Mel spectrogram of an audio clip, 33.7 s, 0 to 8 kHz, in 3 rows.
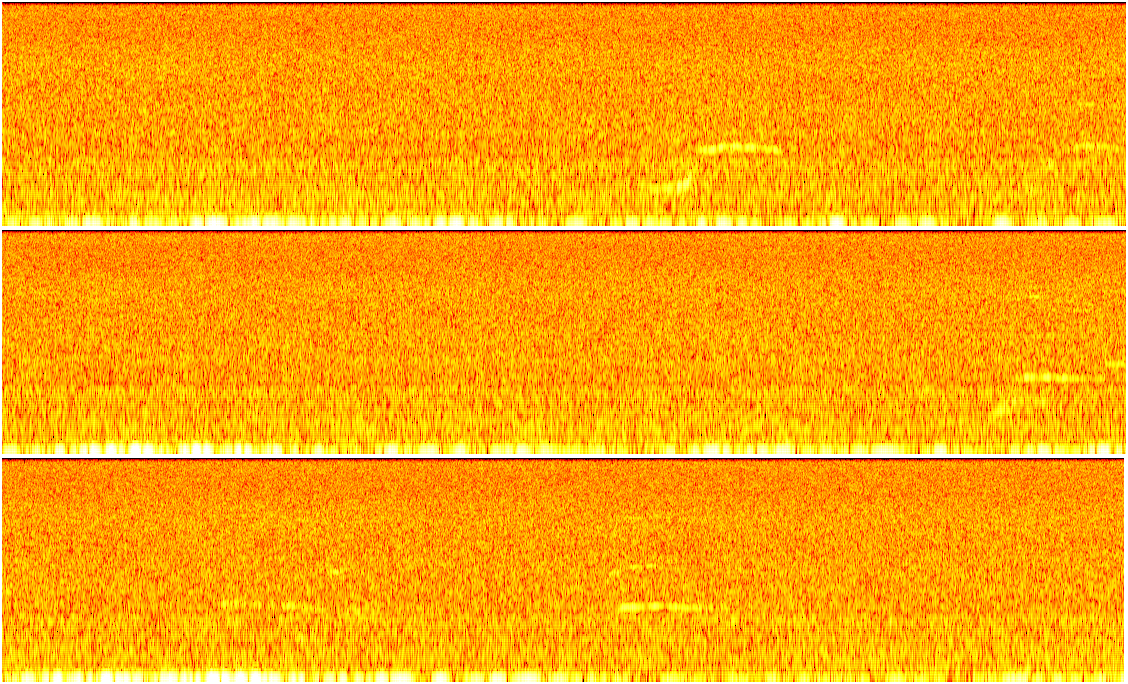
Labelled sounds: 7.0	7.4	humpback whale, 0.90 to 1.1 kHz
21.4	21.6	humpback whale, 0.90 to 1.0 kHz
24.7	24.9	humpback whale, 0.93 to 1.0 kHz
28.6	28.9	humpback whale, 0.83 to 0.99 kHz

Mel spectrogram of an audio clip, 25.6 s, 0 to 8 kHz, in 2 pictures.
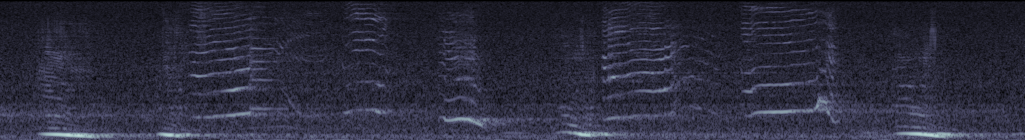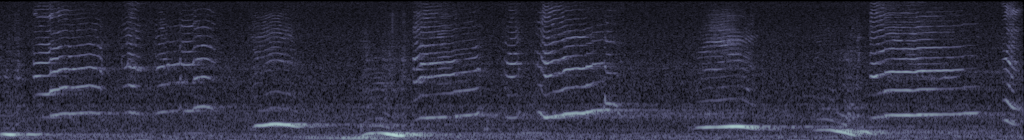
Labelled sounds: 0.6	0.9	humpback whale, 2.0 to 2.6 kHz
2.4	3.6	humpback whale, 0.96 to 7.0 kHz
4.4	4.9	humpback whale, 1.1 to 8.0 kHz
5.5	6.0	humpback whale, 0.80 to 3.6 kHz
7.5	8.8	humpback whale, 0.90 to 8.0 kHz
9.3	10.3	humpback whale, 0.99 to 6.9 kHz
13.2	15.6	humpback whale, 0.93 to 7.5 kHz
16.0	16.5	humpback whale, 0.96 to 6.0 kHz
17.9	20.6	humpback whale, 0.80 to 7.0 kHz
21.6	22.2	humpback whale, 0.83 to 5.8 kHz
23.7	25.6	humpback whale, 0.80 to 7.0 kHz

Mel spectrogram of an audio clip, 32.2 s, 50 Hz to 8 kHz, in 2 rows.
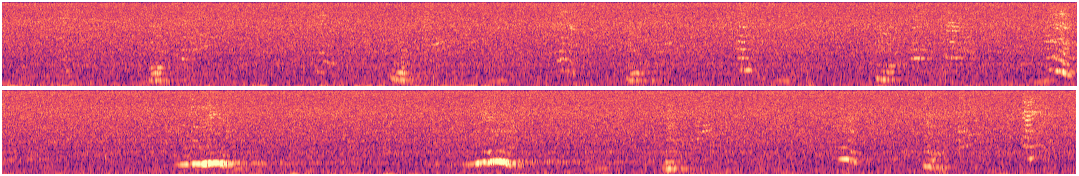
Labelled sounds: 6.4	6.7	humpback whale, 1.8 to 2.1 kHz
8.3	8.6	humpback whale, 0.80 to 1.0 kHz
11.0	11.3	humpback whale, 1.4 to 1.6 kHz
13.6	14.4	humpback whale, 0.93 to 1.5 kHz
15.6	17.0	humpback whale, 0.80 to 2.3 kHz
31.4	31.8	humpback whale, 0.90 to 4.0 kHz

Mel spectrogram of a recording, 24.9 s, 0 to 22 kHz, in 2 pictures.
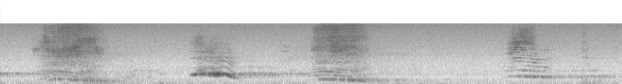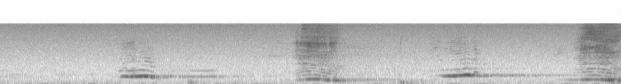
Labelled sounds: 0.6	1.5	humpback whale, 2.0 to 6.7 kHz
3.8	4.8	humpback whale, 0.80 to 2.1 kHz
6.4	6.9	humpback whale, 0.93 to 2.2 kHz
10.1	11.0	humpback whale, 0.96 to 4.7 kHz
11.6	11.9	humpback whale, 1.3 to 1.5 kHz
14.9	15.5	humpback whale, 1.2 to 3.2 kHz
17.8	19.0	humpback whale, 1.5 to 3.3 kHz
21.3	22.0	humpback whale, 1.1 to 3.3 kHz
23.9	24.8	humpback whale, 1.8 to 2.6 kHz

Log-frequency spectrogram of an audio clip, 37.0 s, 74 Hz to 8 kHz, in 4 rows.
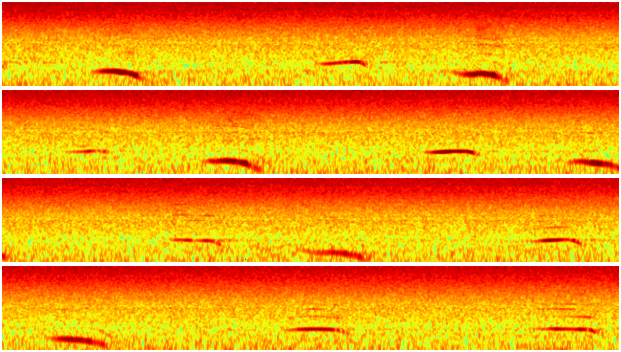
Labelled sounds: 21.1	21.3	humpback whale, 0.93 to 1.1 kHz

